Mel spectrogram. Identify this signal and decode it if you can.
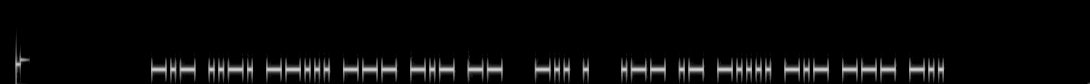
Morse code, heard as a keyed tone, about 25 wpm, 700 Hz. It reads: KF7OKM DE WA6KOD
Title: USA Callsign DE Callsign - 6 Characters - 25wpm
